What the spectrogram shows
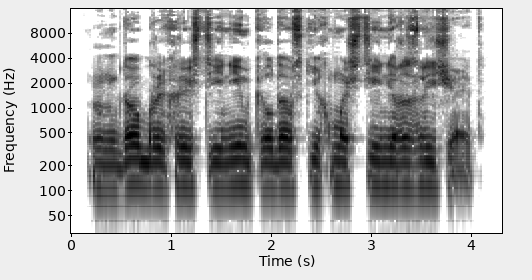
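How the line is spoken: Indistinct grumbling fat monk. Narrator (Russian): невнятно пробурчал толстый монах

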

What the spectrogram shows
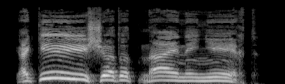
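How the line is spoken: Loud indignant servant. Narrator (Russian): громко возмутился слуга аристократки

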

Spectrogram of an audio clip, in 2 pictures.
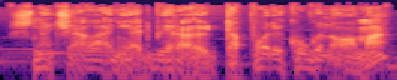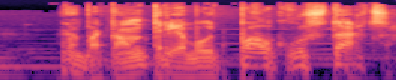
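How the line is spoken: Wry snort. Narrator (Russian): хмыкнул Гимли

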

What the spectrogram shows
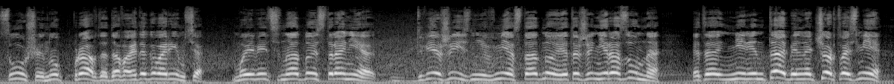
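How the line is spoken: Nearly shouting. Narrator (Russian): Он почти кричал

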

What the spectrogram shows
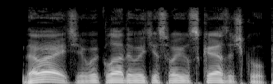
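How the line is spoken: Dismissive contemptuous tone. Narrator (Russian): пренебрежительным тоном проговорил сэр Томас

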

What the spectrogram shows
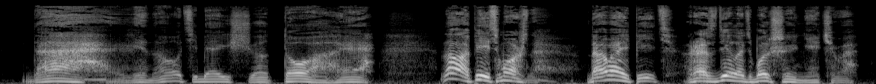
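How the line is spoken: Quiet thoughtful drawl. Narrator (Russian): демон тихо и задумчиво протянул

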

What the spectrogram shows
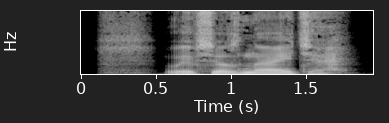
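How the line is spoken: Hoarse rasp. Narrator (Russian): прохрипел он

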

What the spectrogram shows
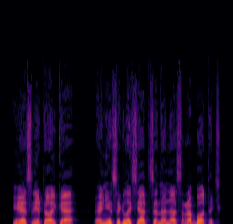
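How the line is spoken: Deep bass voice. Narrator (Russian): пробасил Бальдандерс

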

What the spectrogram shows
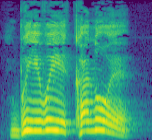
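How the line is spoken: Exclaiming woman. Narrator (Russian): воскликнула Карара

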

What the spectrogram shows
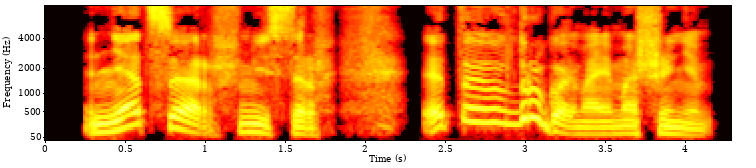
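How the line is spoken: Joking, condescending, overly polite. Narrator (Russian): ответил он шутливым, снисходительным и преувеличенно любезным тоном

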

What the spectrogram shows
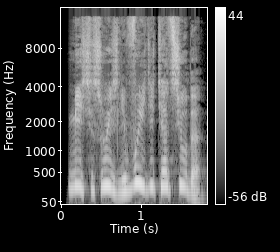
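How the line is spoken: Shouting. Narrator (Russian): закричал Гарри

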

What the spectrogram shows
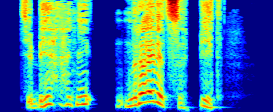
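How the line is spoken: Stammering question from behind. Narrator (Russian): Запинаясь, спросил кто-то у меня за спиной

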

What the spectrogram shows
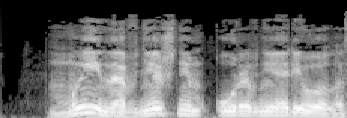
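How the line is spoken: Plain. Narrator (Russian): сказал Вилли

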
